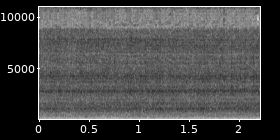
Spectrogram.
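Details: Air conditioner outdoor unit with the base pan deliberately filled with water until overflowing; steady loud hissing splash over the fan whir as the slinger ring flings the pooled water through the condenser coil.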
